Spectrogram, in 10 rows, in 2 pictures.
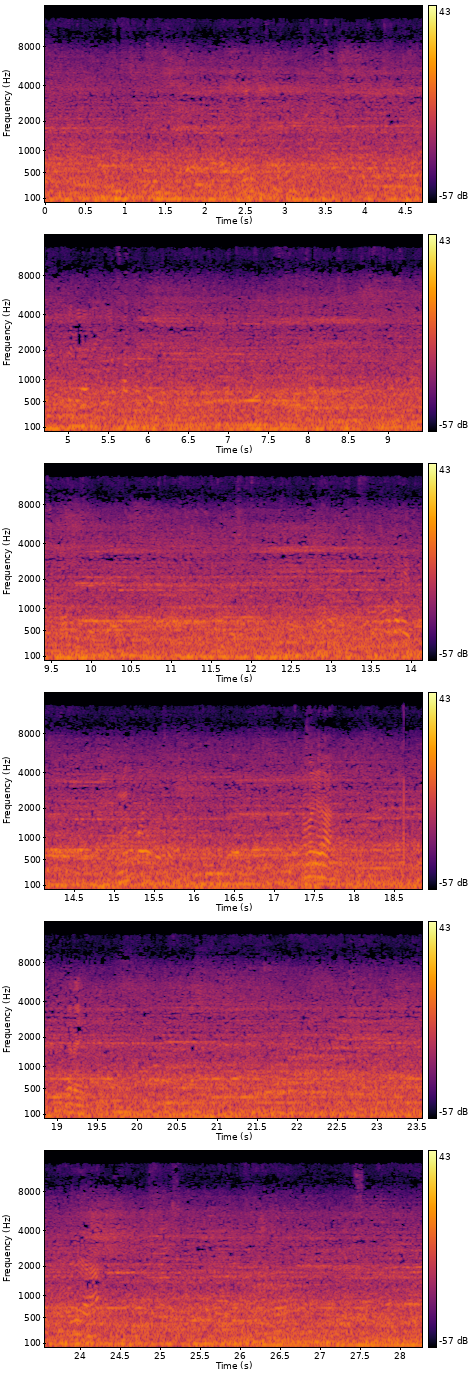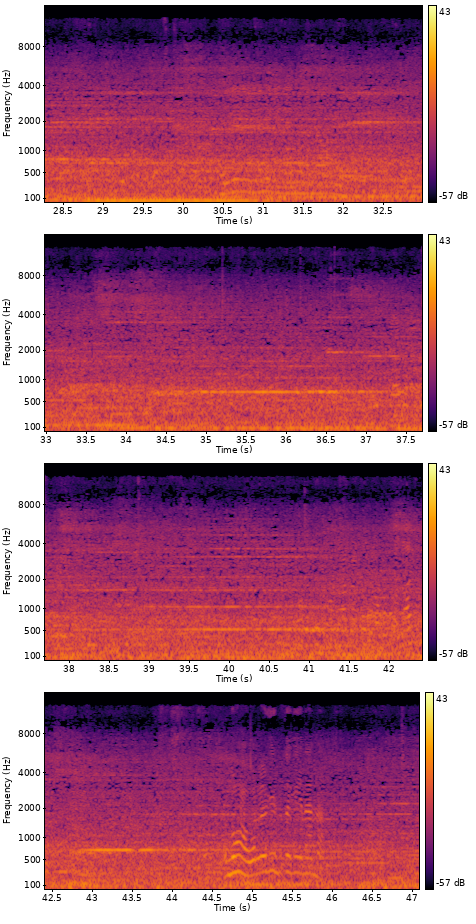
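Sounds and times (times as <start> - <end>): indistinct crowd voices: 0.0 - 47.0.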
